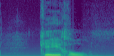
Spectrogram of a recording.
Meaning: 1. cone 2. bowling pin 3. cone cell (in the retina)
- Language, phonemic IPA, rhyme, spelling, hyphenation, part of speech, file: Dutch, /ˈkeː.ɣəl/, -eːɣəl, kegel, ke‧gel, noun, Nl-kegel.ogg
